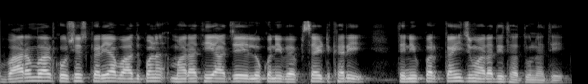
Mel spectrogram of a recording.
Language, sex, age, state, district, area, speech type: Gujarati, male, 18-30, Gujarat, Surat, urban, spontaneous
